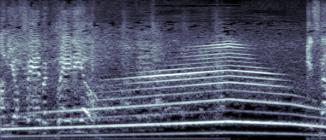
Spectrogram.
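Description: Dance remix build-up: a siren-like synth tone with overtones glides slowly upward for about three seconds, then turns and falls, while the bass cuts out. Short vocal snippets sound in the first second or so.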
